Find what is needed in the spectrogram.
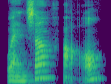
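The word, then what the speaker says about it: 晚上好: 있었어요 그래서 중국 사람들을 만났어요 그럼 좋은 저녁입니다 완상 하 완상 하 완상 하 여러분들이 중국어 배울 때 걱정하지 않으셔도 되는게 반복적으로 나와요 발음들이 그래서 아침을 상이라고 읽을 수 있었잖아요 그러면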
